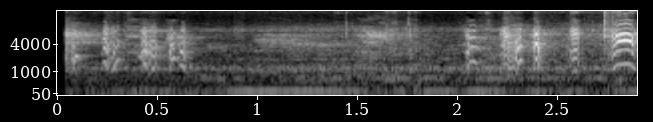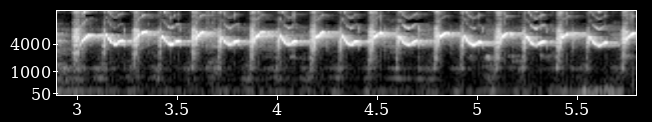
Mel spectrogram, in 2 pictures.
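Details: Plain-throated sunbird in full, energetic song, played as a lure to get lazy caged birds singing: after scattered chips, a rapid run of high, sharp, see-sawing notes starts at three seconds, about three per second, over a faint steady hum.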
